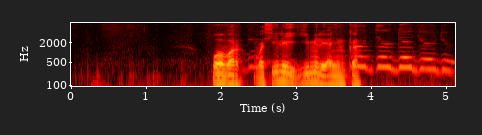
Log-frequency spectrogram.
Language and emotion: Russian, neutral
